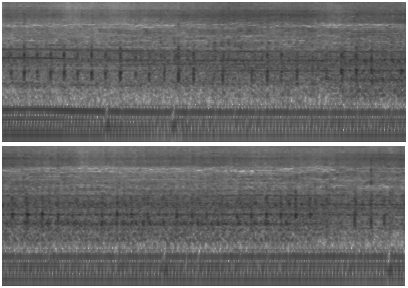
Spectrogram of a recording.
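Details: Chevrolet Niva engine at idle. A light, fairly steady ticking knock rides over the idle without building into a deep thump; the cause was a water pump with play, which can be checked with the belt on or off.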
